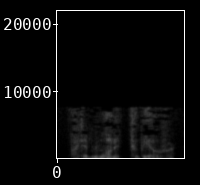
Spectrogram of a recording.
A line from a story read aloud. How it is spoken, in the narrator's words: she whispered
